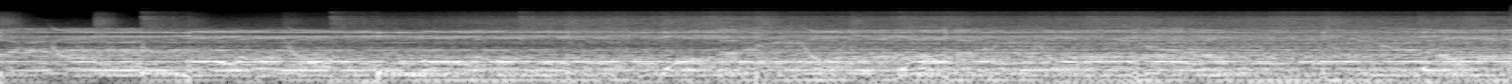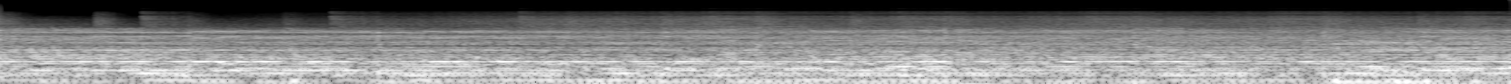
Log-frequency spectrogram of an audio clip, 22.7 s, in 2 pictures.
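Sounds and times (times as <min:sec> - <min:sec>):
synth: 0:00.0 - 0:22.6.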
